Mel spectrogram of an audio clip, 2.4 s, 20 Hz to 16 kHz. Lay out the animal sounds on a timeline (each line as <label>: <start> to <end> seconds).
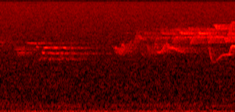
Red-eyed Vireo (Vireo olivaceus): 0.0 to 2.4 seconds
Wood Thrush (Hylocichla mustelina): 0.1 to 1.0 seconds
Scarlet Tanager (Piranga olivacea): 1.1 to 2.4 seconds
Chestnut-sided Warbler (Setophaga pensylvanica): 1.1 to 2.4 seconds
